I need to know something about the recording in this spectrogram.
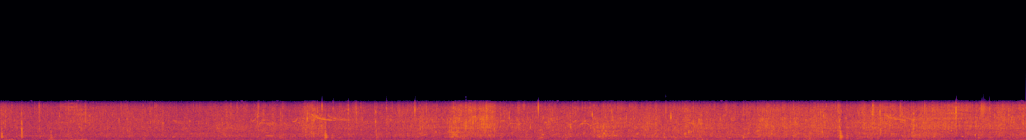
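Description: Steady outdoor wind and water noise, with a couple of sharp clicks: one about five seconds in, one near the end.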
